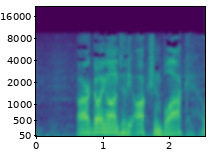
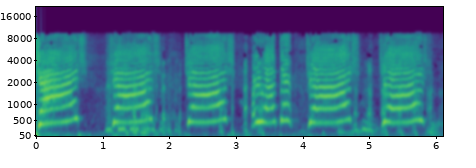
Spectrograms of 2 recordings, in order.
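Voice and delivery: calling from far away; much slower than usual. Pretend. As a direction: shout his name into the distance, rising each time. Wife calling distracted husband.

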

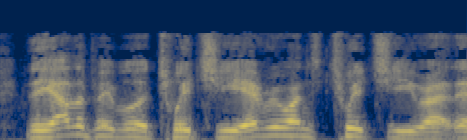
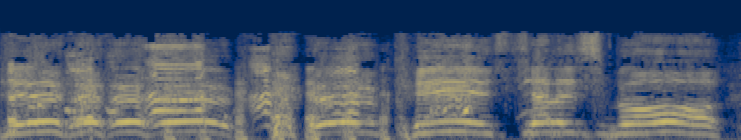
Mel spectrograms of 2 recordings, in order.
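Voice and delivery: higher, gushing fan voice; swooning Americans; 9 semitones higher, much slower than usual. Retold or imitated. Americans gushing over a British accent, higher and dreamy. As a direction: gush like a smitten fan. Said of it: "you people were like".

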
